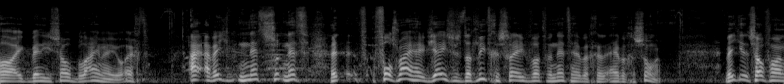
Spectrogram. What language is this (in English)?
Dutch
